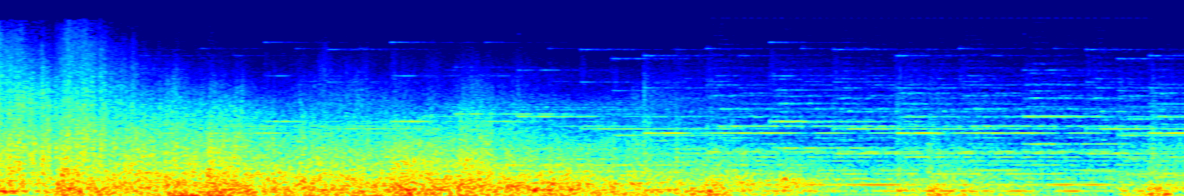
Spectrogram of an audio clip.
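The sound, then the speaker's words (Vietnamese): A lightning strike with thunder: a loud, broad crash at the start followed by a long, heavy rolling rumble that slowly fades over about twelve seconds. “Luồng sét đánh đùng đùng, ghê rợn đến chói lòa cả mắt.”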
